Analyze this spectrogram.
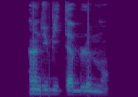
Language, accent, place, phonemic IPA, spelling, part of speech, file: French, France, Lyon, /ɛ̃.dy.bi.ta.blə.mɑ̃/, indubitablement, adverb, LL-Q150 (fra)-indubitablement.wav
- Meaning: indubitably; undoubtedly; unquestionably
